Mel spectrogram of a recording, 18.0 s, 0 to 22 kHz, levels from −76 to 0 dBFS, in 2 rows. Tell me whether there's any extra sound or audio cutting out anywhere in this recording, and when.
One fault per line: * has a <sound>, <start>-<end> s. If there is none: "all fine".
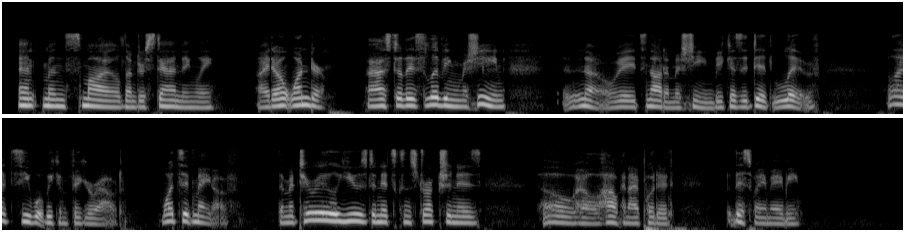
all fine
